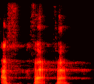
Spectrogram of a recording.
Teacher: Ada yang dari bibir, fa. Bibir bawah bertemu ujung gigi atas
